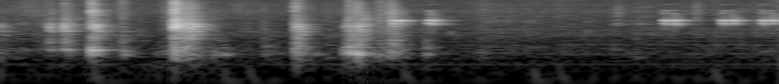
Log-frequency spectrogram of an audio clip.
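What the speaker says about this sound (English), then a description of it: "Oh, put the lid on." A plastic lid snaps and clicks onto a kitchen mixing container in a few sharp knocks, followed by faint bright rattles, with no voices.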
